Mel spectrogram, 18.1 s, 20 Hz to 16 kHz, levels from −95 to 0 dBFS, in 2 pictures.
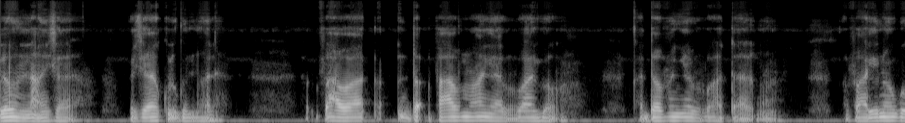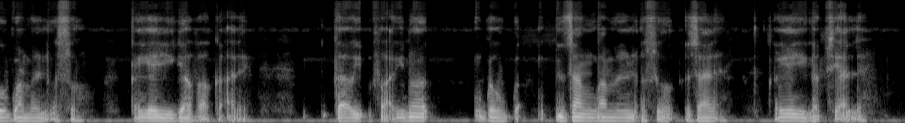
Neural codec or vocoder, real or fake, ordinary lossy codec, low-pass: codec, 44.1 kHz, 7.8 kbps, DAC; fake; Opus, 32 kbps; 14.4 kHz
